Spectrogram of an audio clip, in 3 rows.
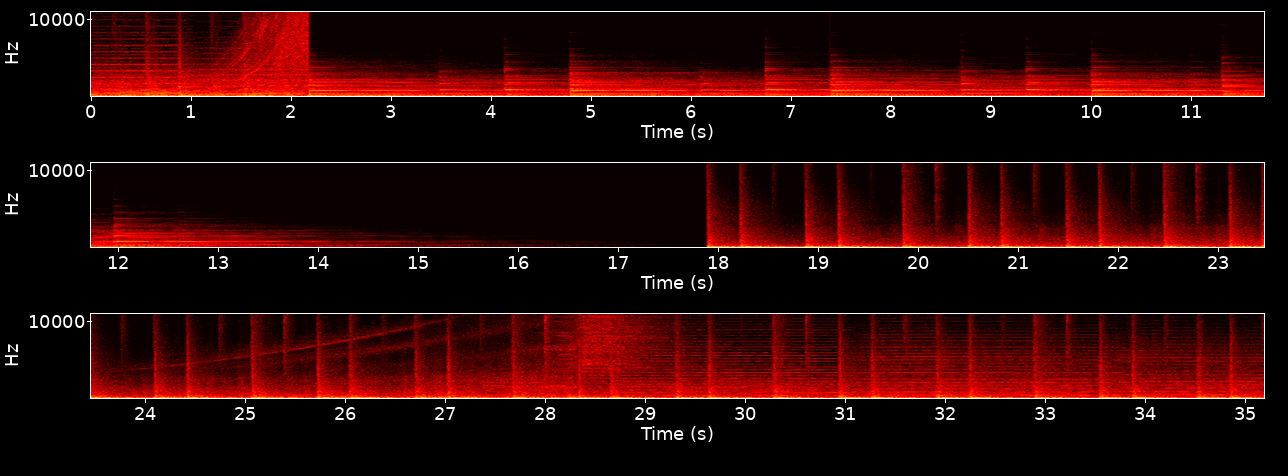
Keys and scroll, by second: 0.4 ctrl+space, 1.3 ctrl+alt+space, 1.5 ctrl+-, 1.9 ctrl+space, 3.5 ctrl+space, 4.2 ctrl+space, 5.0 ctrl+space, 5.5 ctrl+space, 6.1 ctrl+space, 6.8 ctrl+space, 7.0 ctrl+shift+i, 9.3 ctrl+space, 14.5 ctrl+space, 15.0 ctrl+space, 18.0 ctrl+z, 20.2 ctrl+space, 21.3 ctrl+d, 25.3 ctrl+space, 31.2 ctrl+space, 31.4 ctrl+s, 34.8 ctrl+space.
